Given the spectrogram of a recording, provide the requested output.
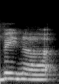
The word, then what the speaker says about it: Wiener: as you can hear he pronounced it the German Way and there's Dr Vena and he was a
